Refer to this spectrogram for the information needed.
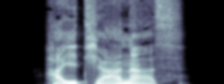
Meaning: genitive of Haitianer
- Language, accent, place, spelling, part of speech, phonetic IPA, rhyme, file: German, Germany, Berlin, Haitianers, noun, [haiˈti̯aːnɐs], -aːnɐs, De-Haitianers.ogg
